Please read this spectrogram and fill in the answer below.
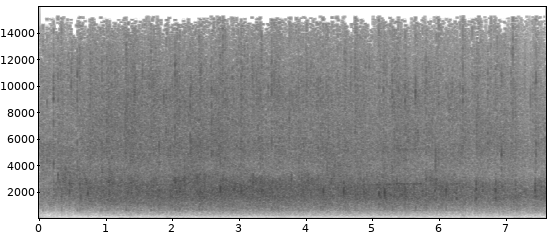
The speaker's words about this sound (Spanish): Un aplauso al Señor.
